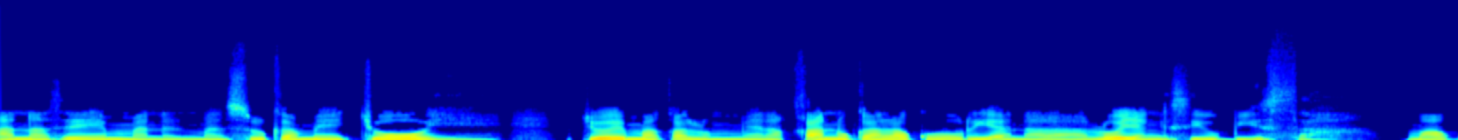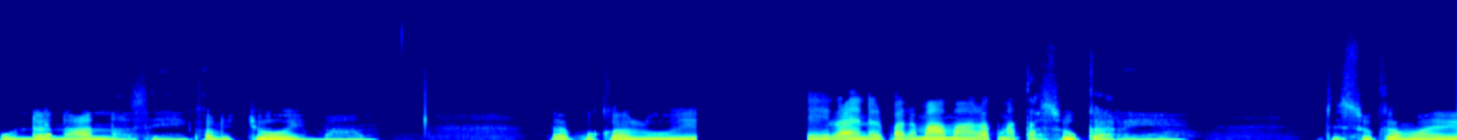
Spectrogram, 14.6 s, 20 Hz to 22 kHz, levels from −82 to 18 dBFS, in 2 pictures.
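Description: At 7.52 to 7.54 s, between "siu bisa ma kunda" and "nanase kalu coe ma", a short squeaky blip cuts across the speech, peaking at about -25 dBFS. This is a corrupt frame decoded. Flipped bits inside the compressed data led the decoder to apply wrong gains or misread spectral codes, and it played the result anyway, scattering energy into frequencies where none belonged. The blip lasts only as long as the damage, which fits a couple of frames.

Right after "tapi kalu e", at 10.77 s, the speech stops dead mid-flow and the output is silent for about 0.57 s, until 11.33 s. This is a playback stall. The audio doesn't fade or trail off. It simply halts and then resumes, which is what happens when the player is starved of data or its thread is held up. Most likely, the incoming stream briefly failed to keep the buffer filled.

From 11.33 to 12.46 s, leading into "suka re", the speech comes back noticeably rushed and raised in pitch, by about seven semitones, giving a chipmunk-like quality. 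This is catch-up at higher speed. The player works through its backlog at 1.5 times normal speed by resampling, so pitch climbs along with tempo until the lost time is made up. After 12.46 s, playback drops back to normal speed.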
